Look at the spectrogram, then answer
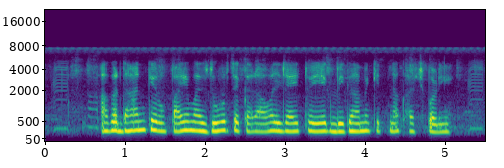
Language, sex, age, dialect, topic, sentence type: Bhojpuri, female, 18-24, Western, agriculture, question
